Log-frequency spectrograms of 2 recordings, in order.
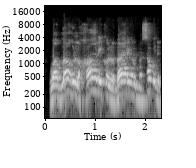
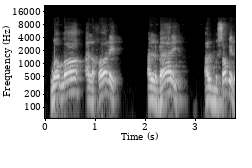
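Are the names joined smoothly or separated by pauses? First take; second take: joined; separated. First: The names run together without any pauses. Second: Each name is said separately with pauses between. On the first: "boleh wasol" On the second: "boleh per kata"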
